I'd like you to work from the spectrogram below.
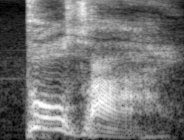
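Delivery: loud hammed-up shout; mock cheer. Reader mocking the scene with a cheer. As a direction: bark it like a game-show cheer.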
